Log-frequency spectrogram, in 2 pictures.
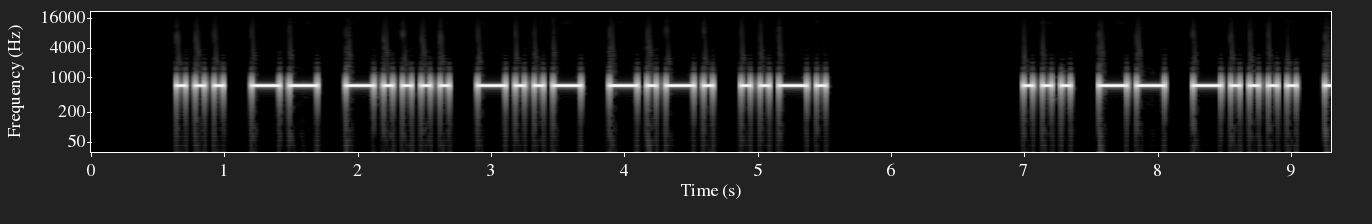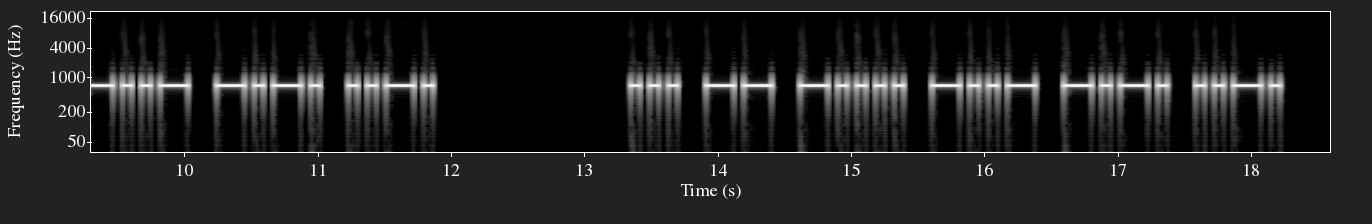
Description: Morse code, heard as a keyed tone, about 17 wpm, 700 Hz. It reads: SM6XCF SM6XCF SM6XCF
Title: DXCC-100 Call Signs - 6 Characters - Repeated 3x - 17wpm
